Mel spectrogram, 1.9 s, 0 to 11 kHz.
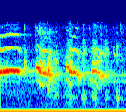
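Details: Pet dog whimpering while listening to a recording of a 3-week-old puppy: four short, high, thin whines with steady pitch, the first longest, fading gradually in loudness.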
